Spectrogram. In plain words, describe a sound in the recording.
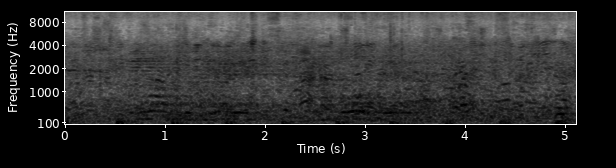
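A large crowd murmurs and talks outdoors.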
